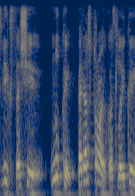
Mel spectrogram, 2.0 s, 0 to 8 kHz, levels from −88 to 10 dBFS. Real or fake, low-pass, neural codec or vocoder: real; 7.2 kHz; none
